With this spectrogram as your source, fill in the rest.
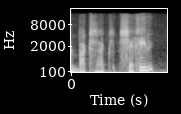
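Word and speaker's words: Başakşehir: pero el Baksak Segir, o como se pronuncie, no llegó a lo mínimo. – Está bien, está bien, pronunciado.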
